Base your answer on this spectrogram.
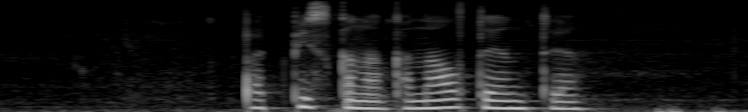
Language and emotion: Russian, neutral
